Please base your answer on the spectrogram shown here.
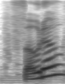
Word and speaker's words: photo: Phone sounds like phone. Photo sounds like photo.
